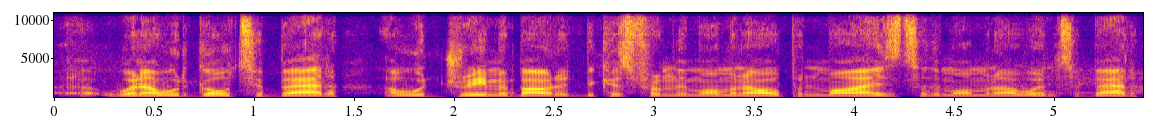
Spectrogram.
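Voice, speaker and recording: A man's voice: a little high, little pitch movement, fast, clean tone, dry recording. A man in his thirties, a jiu-jitsu coach, answering interview questions earnestly and reflectively, with frequent restarts. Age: 30s.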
